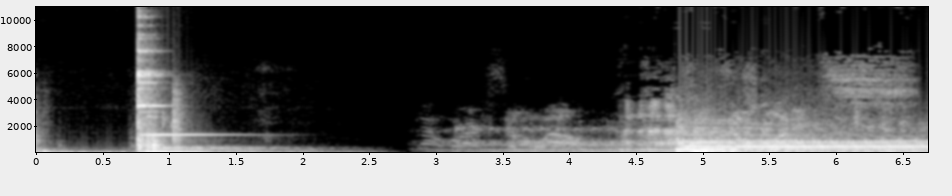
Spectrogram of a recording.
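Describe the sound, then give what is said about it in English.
Glasses clink together once in a toast, a bright ringing tone that fades over a second, followed by quiet murmuring and then a swell of several people talking at once. “Cheers. Cheers.”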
